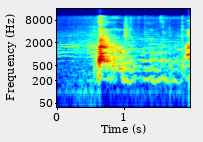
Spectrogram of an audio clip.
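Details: Yorkshire Terrier giving one sharp, bright bark, then quieter wavering voices of people talking in Filipino close by.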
